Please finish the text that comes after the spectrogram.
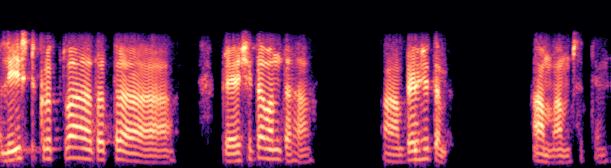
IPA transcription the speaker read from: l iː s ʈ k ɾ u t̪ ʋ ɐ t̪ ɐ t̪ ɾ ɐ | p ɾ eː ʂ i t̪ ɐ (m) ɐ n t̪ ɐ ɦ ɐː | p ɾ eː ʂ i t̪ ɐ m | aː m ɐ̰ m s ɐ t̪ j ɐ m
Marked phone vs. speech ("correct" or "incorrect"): correct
